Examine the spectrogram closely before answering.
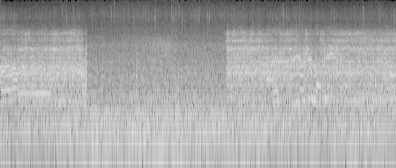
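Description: Tyres hum steadily on a wet road from inside a moving car.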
